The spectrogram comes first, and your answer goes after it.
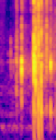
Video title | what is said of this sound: WIP - Holiday Greetings | shake them around you can hear it is popping and I will say as long as it's popping this way there are still that need to be split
